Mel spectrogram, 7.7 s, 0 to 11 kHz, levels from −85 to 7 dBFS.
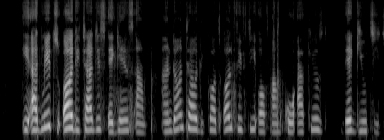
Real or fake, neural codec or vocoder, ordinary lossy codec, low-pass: fake; vocoder, 22.05 kHz, 80 mel bands, WaveNeXt; none; none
